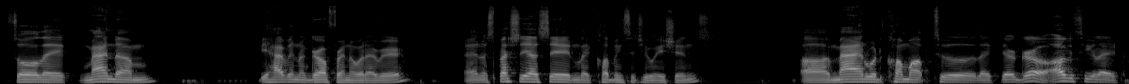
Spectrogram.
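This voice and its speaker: A man's voice: on the low side, moderate pace, a bit bright. A young adult man, chatting casually in street slang as a podcast co-host. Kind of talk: casual chat.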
